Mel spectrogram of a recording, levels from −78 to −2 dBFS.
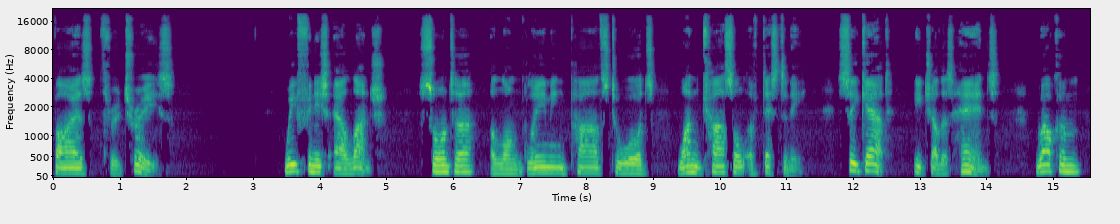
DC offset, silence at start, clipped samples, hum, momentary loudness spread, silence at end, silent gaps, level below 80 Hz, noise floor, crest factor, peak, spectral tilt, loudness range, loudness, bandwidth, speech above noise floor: under 0.1%; 0 s; under 0.1%; none; 11 LU; 0.15 s; none; -68 dBFS; -74 dBFS; 18 dB; -2 dBFS; -4.5 dB/octave; 3 LU; -18 LUFS; 19 kHz; 56 dB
